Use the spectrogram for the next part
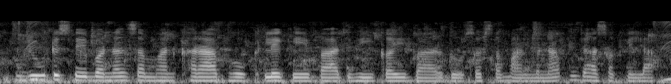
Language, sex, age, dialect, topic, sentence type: Bhojpuri, female, 25-30, Northern, agriculture, statement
